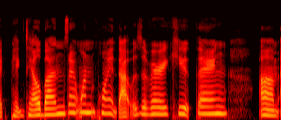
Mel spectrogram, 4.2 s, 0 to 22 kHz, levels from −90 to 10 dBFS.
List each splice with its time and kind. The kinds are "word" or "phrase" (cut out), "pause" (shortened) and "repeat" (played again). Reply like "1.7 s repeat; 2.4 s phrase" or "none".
1.0 s phrase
